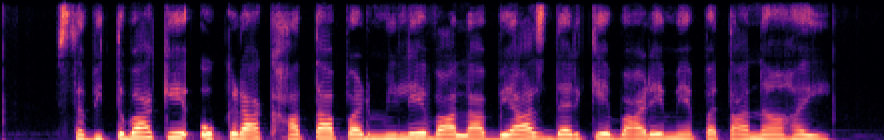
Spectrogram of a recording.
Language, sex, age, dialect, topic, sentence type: Magahi, female, 25-30, Western, banking, statement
